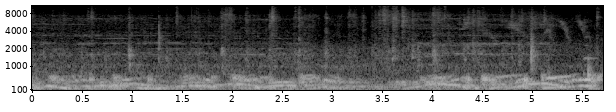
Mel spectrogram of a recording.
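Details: Racing pigeons in a loft giving a steady stream of low, throaty, undulating coos from several birds at once, continuous over several seconds.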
